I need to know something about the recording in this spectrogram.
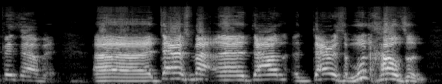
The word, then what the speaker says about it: Munchausen: I pronounced your name correctly. I do like the adventures about Munchausen. That's how I learned to pronounce it. I learned to pronounce it from Jonathan Pryce, who said it very, very well in that movie, which he hated being in.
